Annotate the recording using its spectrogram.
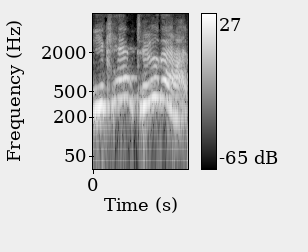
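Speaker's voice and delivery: very high-pitched yelling. Retelling telling a friend off for licking soil: imitating own yelling. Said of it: "And I was yelling at him like".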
